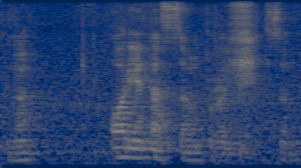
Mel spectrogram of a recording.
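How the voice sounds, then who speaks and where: With lively intonation, a man talks amid audible room echo and noticeable background noise. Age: 70s. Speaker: spiritist lecturer. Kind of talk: lecture.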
